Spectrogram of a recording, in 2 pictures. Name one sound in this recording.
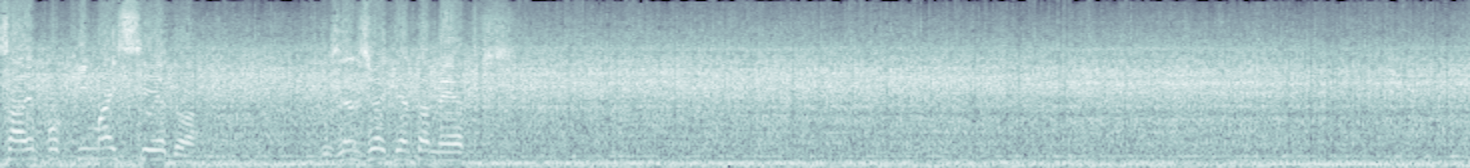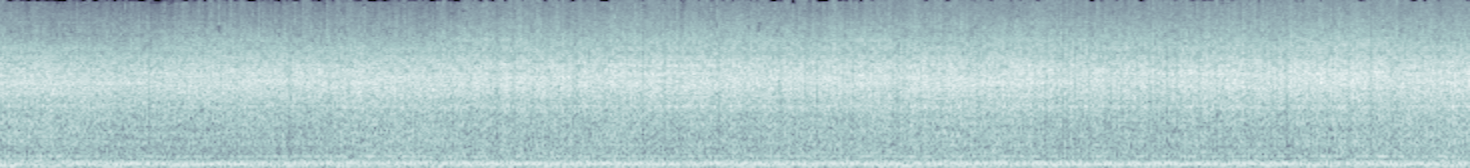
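Wind rushes past an open cockpit.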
